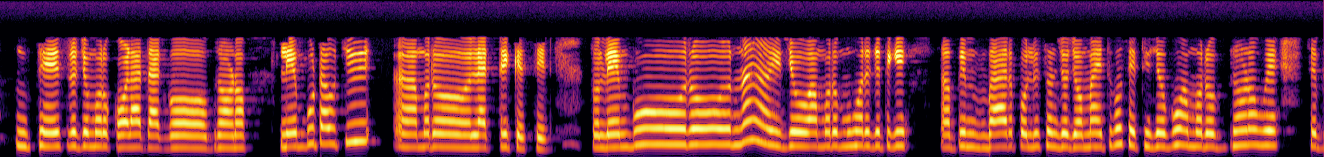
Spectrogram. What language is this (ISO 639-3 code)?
ori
